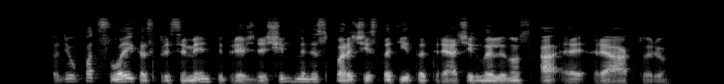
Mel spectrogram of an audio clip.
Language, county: Lithuanian, Šiauliai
